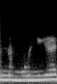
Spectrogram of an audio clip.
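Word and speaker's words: pneumonia: ठीक है, निमोनाई जब बोलेंगे तब ऑर्गेनिज्म का नेम है, और नमूनिया जब बोलेंगे तो वो डिजीज का नेम होता है। ठीक है, इनकी प्रोनाउंसिएशन थोड़ी सी डिफरेंट है। नमूनाई ऑर्गेनिज्म नेम है और नमूनिया जो है वो डिजीज नेम है।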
